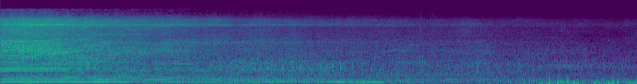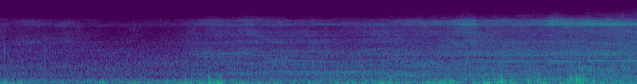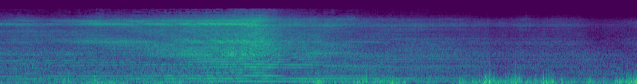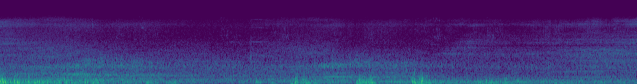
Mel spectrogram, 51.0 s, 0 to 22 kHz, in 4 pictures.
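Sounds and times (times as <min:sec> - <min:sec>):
motorized bicycle engine buzzing: 0:00.0 - 0:41.7, 0:42.8 - 0:50.9
wind buffeting microphone: 0:00.0 - 0:50.9.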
